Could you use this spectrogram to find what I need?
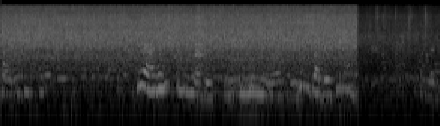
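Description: Meat sizzles loudly in hot fat in a pan.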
